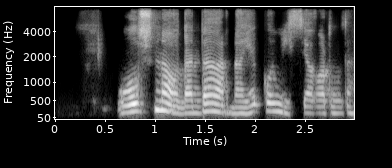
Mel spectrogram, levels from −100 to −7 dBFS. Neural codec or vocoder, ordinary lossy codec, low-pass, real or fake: codec, 16 kHz, 2 kbps, X-Codec, HuBERT features, trained on general audio; none; 7.2 kHz; fake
